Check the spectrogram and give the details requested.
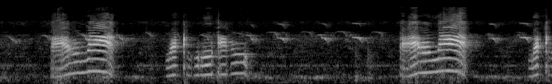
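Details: Talking pet parrot, said to say "mummy papa koun aaya hai": two strong upward-sweeping harmonic calls around short speech-like syllables, over a steady chorus of faint high chirps from other birds.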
